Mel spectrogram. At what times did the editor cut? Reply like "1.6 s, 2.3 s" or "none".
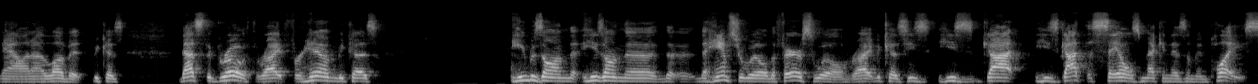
none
